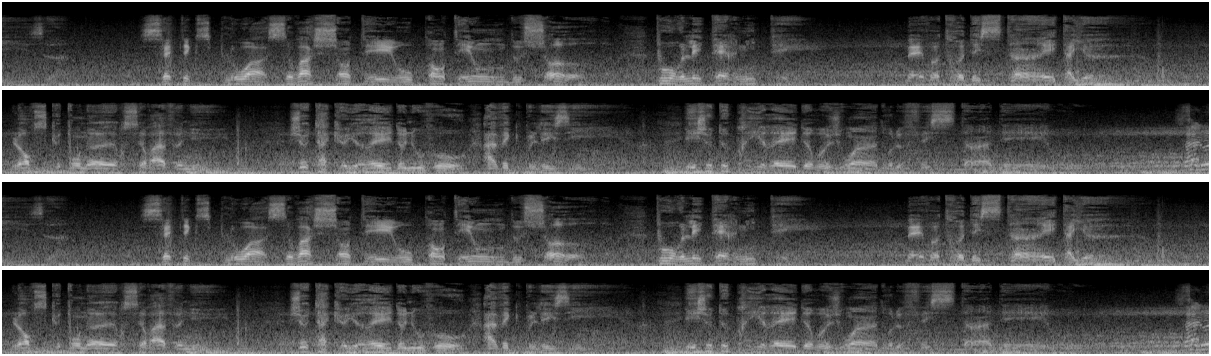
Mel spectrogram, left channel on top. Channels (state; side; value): identical; both; correlation 1.00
